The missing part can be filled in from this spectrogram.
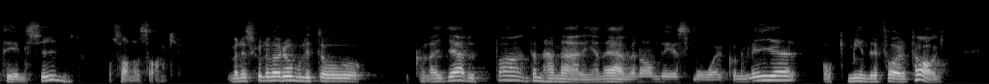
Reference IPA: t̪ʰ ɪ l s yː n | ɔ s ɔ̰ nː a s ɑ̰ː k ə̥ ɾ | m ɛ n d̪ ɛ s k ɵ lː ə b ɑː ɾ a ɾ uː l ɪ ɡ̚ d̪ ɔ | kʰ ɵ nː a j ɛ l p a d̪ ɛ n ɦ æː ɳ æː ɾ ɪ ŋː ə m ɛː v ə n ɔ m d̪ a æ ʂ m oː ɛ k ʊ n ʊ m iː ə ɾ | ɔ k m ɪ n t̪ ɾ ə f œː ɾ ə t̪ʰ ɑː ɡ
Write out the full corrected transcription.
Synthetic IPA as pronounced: t̪ʰ ɪ l s yː n | ɔ s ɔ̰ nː a s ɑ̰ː k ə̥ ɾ | m ɛ n d̪ ɛ s k ɵ lː ə v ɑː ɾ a ɾ uː l ɪ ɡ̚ t̪ ɔ | kʰ ɵ nː a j ɛ l p a d̪ ɛ n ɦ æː ɳ æː ɾ ɪ ŋ ə n ɛː v ə n ɔ m d̪ ɛ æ ʂ m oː ɛ k ʊ n ʊ m iː ə ɾ | ɔ k m ɪ n d̪ ɾ ə f œː ɾ ə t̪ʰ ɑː ɡ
